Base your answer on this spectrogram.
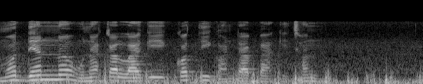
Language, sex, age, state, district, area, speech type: Nepali, male, 18-30, West Bengal, Darjeeling, rural, read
